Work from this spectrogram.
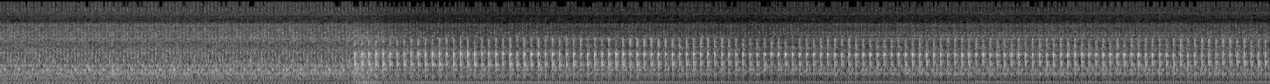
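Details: Nissan Qashqai 1.6 dCi diesel idling with a steady, hard knock about three to four per second over the engine clatter; owner suspects piston slap, and the engine burns oil. Cause not confirmed.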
